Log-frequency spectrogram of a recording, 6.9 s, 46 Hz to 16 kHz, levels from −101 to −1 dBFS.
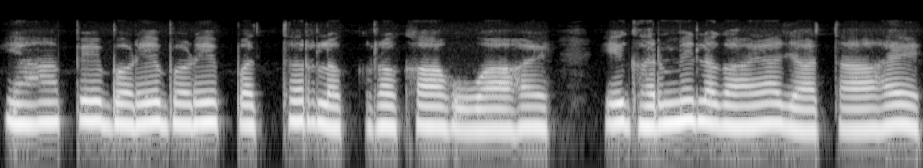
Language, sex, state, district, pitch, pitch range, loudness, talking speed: Hindi, female, Bihar, Kaimur, 210 Hz, 195-220 Hz, -13 LUFS, 120 wpm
